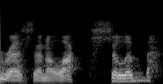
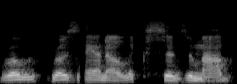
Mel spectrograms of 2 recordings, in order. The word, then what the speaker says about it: rozanolixizumab: The newer one, rozanolixizumab, which I mispronounced, rozanolixizumab, sub-Q injections given weekly for 6 weeks, and then a period off, and then redosing.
